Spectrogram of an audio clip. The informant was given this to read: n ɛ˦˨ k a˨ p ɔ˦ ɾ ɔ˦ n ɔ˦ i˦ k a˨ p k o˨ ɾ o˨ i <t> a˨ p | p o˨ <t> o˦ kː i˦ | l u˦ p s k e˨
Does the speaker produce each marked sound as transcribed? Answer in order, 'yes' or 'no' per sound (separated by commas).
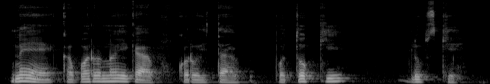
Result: yes, yes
